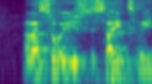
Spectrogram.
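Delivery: ordinary talk, nothing marked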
